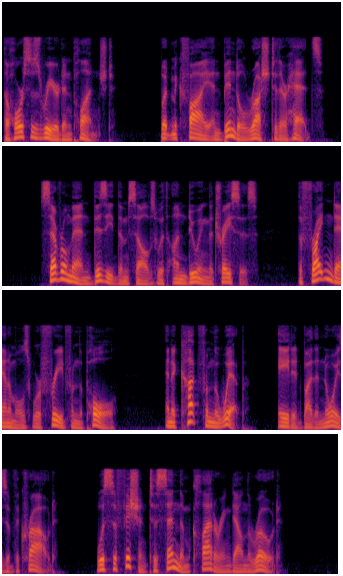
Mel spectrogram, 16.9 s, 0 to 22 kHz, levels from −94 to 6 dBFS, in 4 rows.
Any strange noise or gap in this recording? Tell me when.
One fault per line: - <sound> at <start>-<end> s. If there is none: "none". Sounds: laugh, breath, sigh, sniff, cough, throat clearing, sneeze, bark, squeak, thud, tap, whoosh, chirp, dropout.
none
